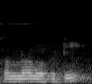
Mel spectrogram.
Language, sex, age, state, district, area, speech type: Telugu, male, 45-60, Andhra Pradesh, Krishna, rural, spontaneous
